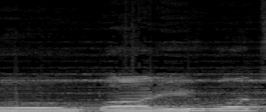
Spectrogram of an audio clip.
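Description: A man singing slowly over backing music, drawing out long held notes on the song's closing line, with the pitch stepping and wavering between them.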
